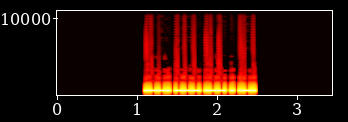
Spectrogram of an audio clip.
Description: Morse code, heard as a keyed tone, about 44 wpm, 700 Hz. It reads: POWER
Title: ES:S Suffix - Top 100 Words with Base Words 45wpm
